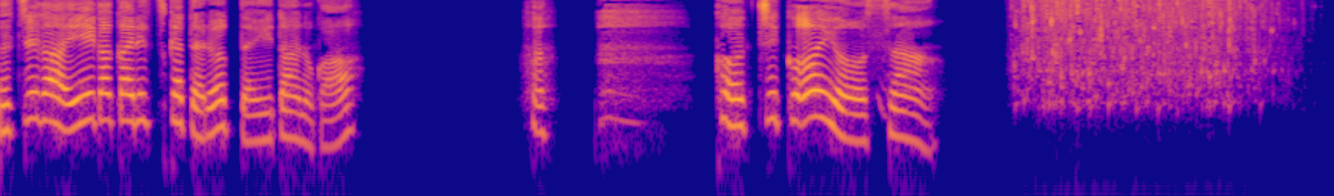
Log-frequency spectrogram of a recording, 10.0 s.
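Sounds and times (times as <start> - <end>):
speech: 0.0 - 2.8, 3.9 - 4.8, 5.4 - 7.9
water trickling at a riverbank: 7.6 - 9.9.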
